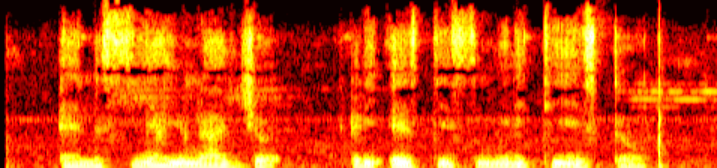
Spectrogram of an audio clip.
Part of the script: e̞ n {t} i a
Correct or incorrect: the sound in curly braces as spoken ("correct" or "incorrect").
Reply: incorrect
